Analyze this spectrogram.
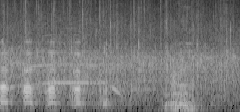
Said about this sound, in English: Our church would like to give you a good victory welcome, so hear the hands clapping.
